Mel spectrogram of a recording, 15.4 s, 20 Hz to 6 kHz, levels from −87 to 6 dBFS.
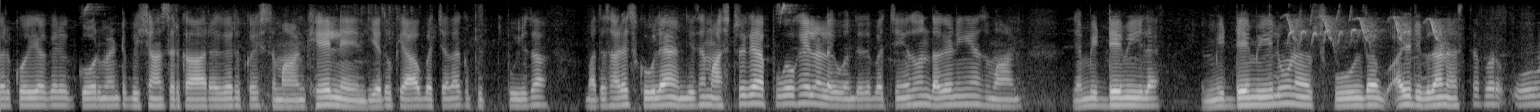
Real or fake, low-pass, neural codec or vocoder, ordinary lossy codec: real; 5.4 kHz; none; none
